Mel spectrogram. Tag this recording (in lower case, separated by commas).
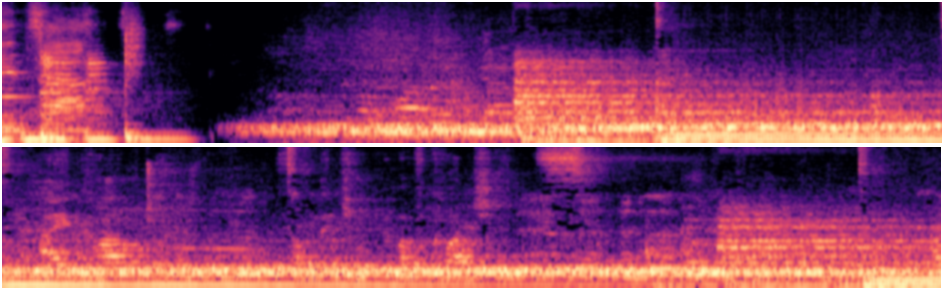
music, speech, sound effect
